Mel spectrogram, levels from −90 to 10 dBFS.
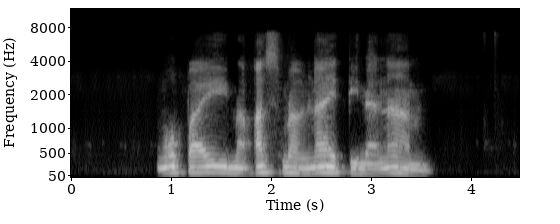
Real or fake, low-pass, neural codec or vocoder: fake; 7.2 kHz; codec, 16 kHz, 1 kbps, X-Codec, HuBERT features, trained on general audio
